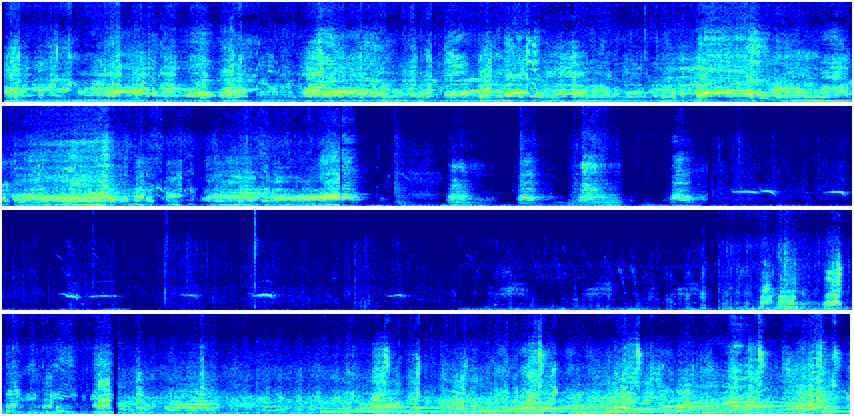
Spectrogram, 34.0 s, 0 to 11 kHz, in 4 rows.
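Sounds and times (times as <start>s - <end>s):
geese honking: 0.0s - 12.1s, 24.6s - 33.9s.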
